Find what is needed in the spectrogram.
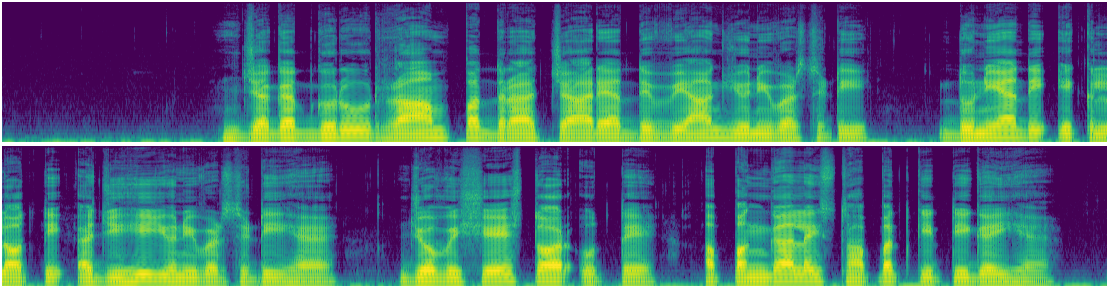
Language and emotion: Punjabi, neutral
